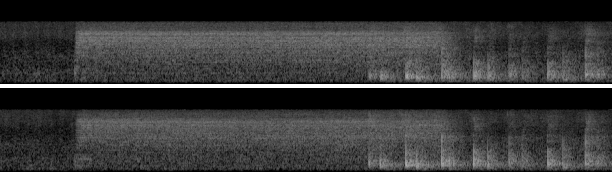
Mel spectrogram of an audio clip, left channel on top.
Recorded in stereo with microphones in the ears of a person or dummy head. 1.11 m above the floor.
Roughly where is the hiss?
Left.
